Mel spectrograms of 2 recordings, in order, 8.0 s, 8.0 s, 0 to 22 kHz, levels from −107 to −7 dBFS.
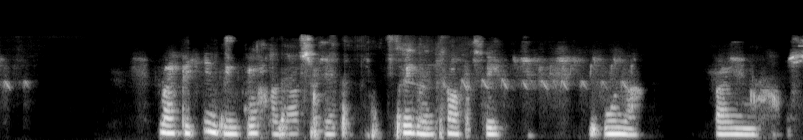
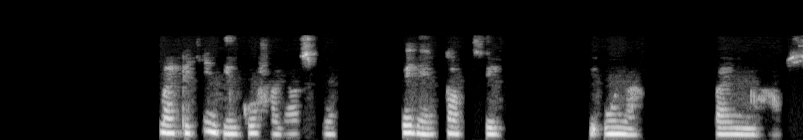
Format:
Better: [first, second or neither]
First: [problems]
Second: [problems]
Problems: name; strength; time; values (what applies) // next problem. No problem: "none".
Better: second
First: noise reduction (neural mask model Resemble Enhance denoiser)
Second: none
